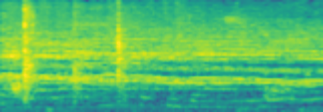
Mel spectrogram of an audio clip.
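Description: A crowd cheers and claps for a norteño pop singer, a dense wash of applause with a few sharp whoops rising out of it, steady and loud throughout the short stretch.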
